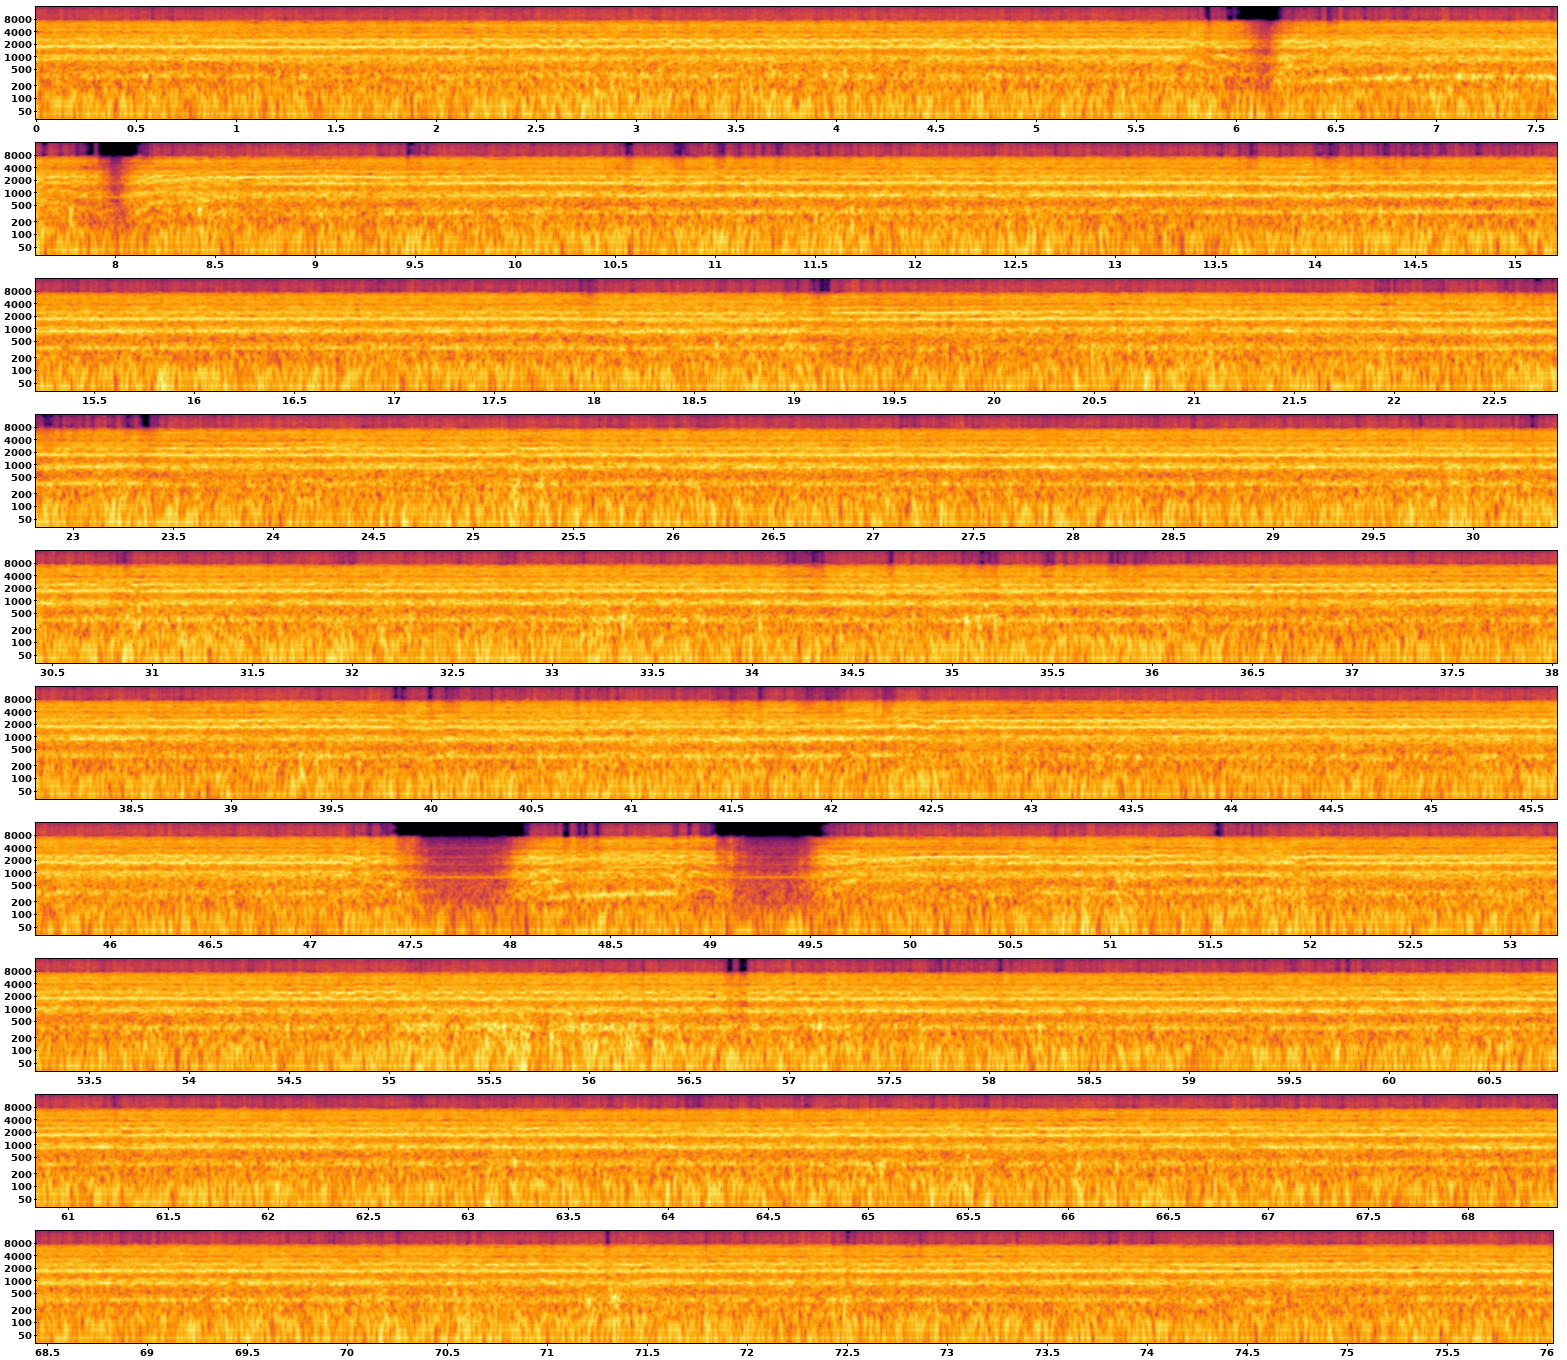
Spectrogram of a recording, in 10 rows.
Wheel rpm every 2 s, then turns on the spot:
220, 210, 190, 140, 180, 230, 230, 230, 230, 220, 230, 220, 230, 240, 230, 230, 230, 220, 220, 230, 210, 220, 210, 150, 100, 220, 220, 230, 230, 230, 230, 230, 230, 230, 230, 230, 240, 230.
none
